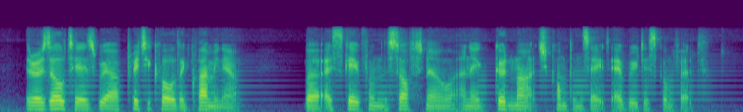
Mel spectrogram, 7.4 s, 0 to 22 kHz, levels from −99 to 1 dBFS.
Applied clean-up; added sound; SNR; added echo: neural mask model RNNoise.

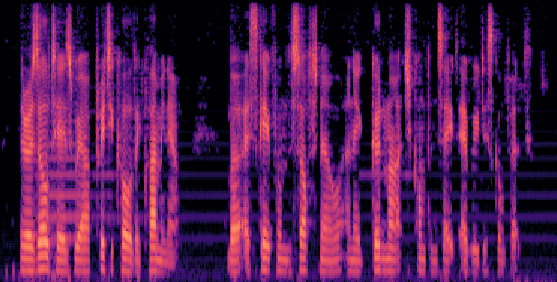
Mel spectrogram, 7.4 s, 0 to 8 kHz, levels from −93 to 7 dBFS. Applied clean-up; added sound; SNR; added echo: classical method spectral subtraction.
